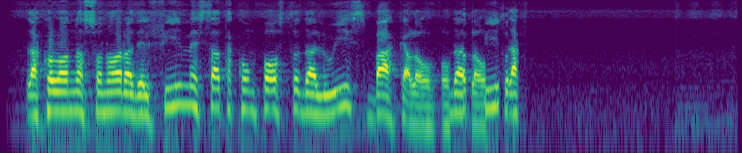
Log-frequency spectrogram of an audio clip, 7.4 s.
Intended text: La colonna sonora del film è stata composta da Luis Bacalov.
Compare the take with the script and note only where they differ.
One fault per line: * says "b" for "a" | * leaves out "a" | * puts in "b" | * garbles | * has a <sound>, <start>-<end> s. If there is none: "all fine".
* garbles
